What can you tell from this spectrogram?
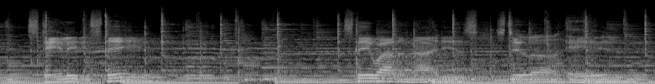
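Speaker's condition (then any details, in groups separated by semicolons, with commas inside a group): No condition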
